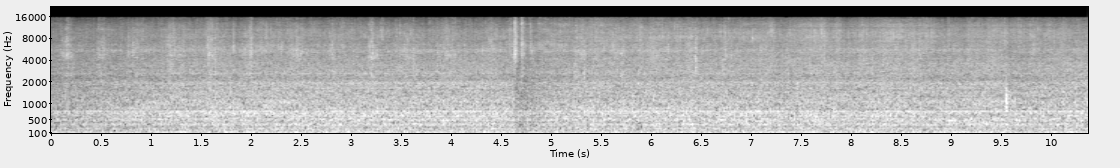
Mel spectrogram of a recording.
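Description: Onion and capsicum strips frying in oil in a stainless steel pot, giving a steady sizzling hiss, with one light knock about halfway through.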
